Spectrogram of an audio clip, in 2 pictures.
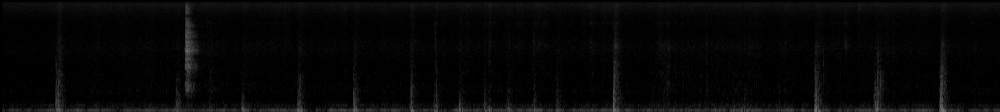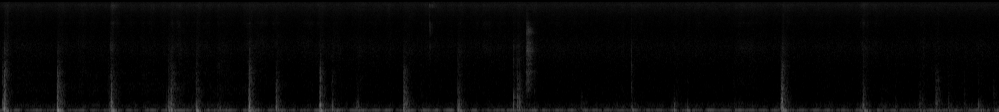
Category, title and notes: Sound effects > Objects / House appliances
Plushy Plop
The sound of a plushy or pillow hitting another squishy surface.
beans, dropping, pillow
